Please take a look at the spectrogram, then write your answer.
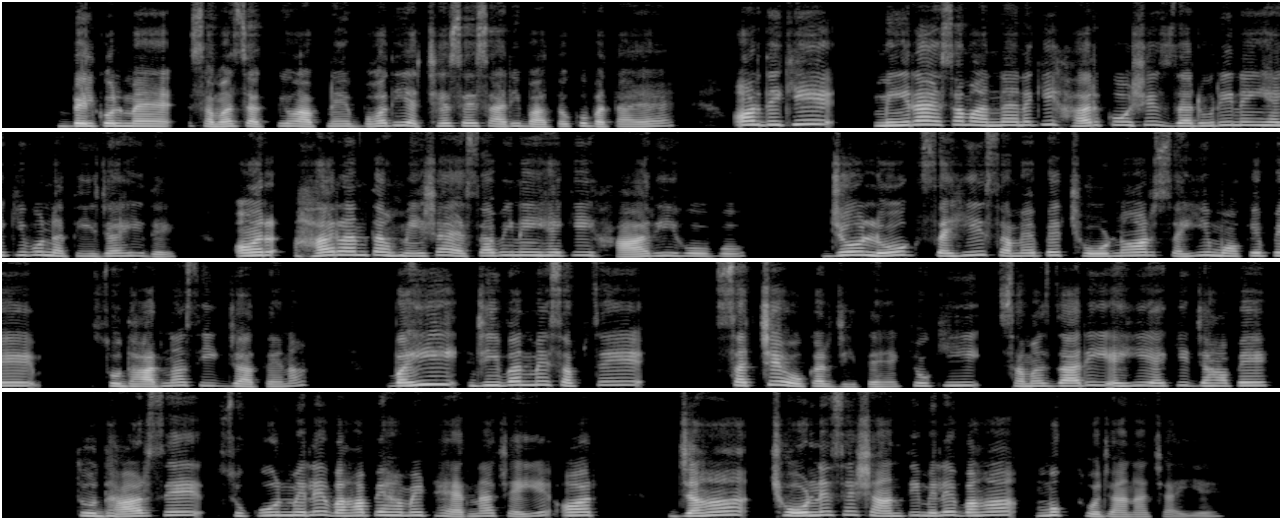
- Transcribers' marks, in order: none
- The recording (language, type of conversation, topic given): Hindi, podcast, किसी रिश्ते, काम या स्थिति में आप यह कैसे तय करते हैं कि कब छोड़ देना चाहिए और कब उसे सुधारने की कोशिश करनी चाहिए?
